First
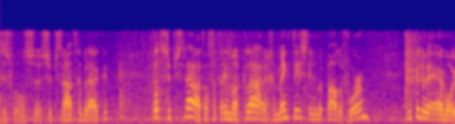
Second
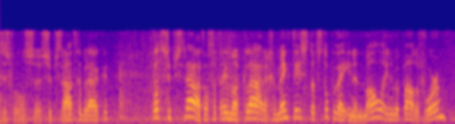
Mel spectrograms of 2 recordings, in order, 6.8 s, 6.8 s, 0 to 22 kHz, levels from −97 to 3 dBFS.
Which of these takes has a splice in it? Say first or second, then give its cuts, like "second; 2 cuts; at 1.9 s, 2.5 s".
first; 1 cut; at 4.6 s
